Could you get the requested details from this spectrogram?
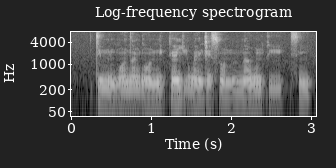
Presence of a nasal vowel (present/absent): present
